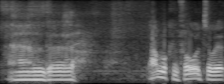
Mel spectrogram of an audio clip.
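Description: There is noticeable background noise behind the speech. A man talks at a moderate pace. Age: 50s. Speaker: vlogger. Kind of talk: casual vlog chat. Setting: outdoors. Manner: animated.

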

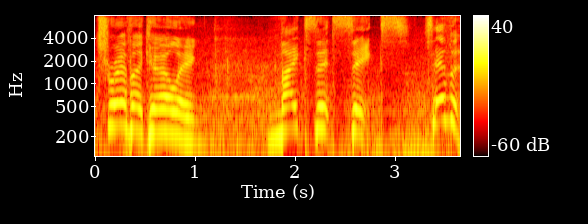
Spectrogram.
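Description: A man talks at a slow pace. Clear crowd noise and clear background noise fill the background.

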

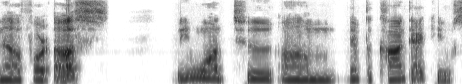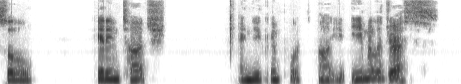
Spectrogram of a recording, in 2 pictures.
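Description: A man at a medium pitch swings his voice very widely, his tone bright and sharp and the sound dry and close with no echo. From Jamaica. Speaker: online marketing tutorial maker. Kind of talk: screencast tutorial. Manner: hesitant, many fillers.

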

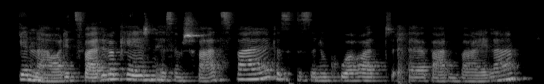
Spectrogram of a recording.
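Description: Fairly slow speech with audible room echo. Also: woman, lively intonation. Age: 40s. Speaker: yoga teacher. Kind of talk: interview. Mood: warm, smiling. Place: home room. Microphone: video call.

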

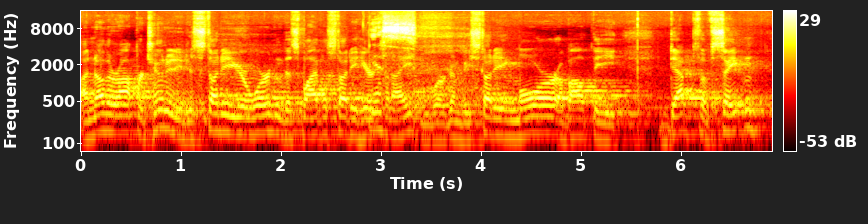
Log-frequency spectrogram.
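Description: Audible room echo and noticeable background noise surround a man speaking at a fairly quick pace with ordinary pitch variation. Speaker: pastor. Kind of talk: prayer and church announcements. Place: church. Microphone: lapel.

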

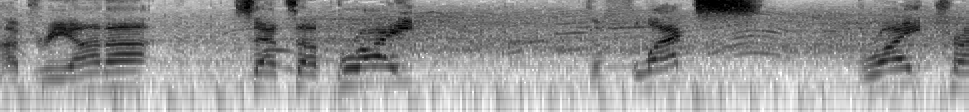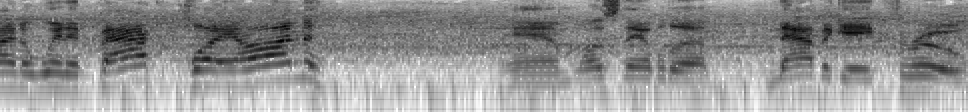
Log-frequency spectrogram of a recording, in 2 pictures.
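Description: Amid noticeable background noise, a man with a high pitch raises and projects his voice, speaking very slowly with long, frequent pauses and very wide pitch swings. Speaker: play-by-play commentator. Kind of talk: sports commentary, crisp play-by-play calls with stats and trivia. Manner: brisk, clipped play-by-play narration; dry, wry humor.

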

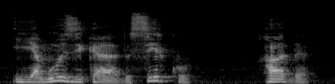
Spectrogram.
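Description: At a very slow pace, a man speaks in a theatrical tone, somewhat breathy, with ordinary pitch variation. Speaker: theatre professor reading a poem. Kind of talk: poetry reading aloud, a literary text delivered with dramatic interpretation. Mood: expressive, theatrical recitation. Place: home room. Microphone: phone near.

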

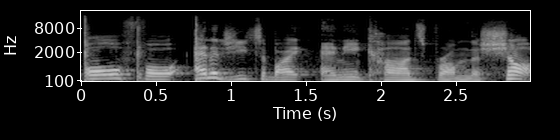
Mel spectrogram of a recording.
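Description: A man with an English accent speaks with very wide pitch swings. Light background noise can be heard. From England. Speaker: board game reviewer. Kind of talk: casual explanatory presentation; tutorial. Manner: hesitant with fillers. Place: home room.

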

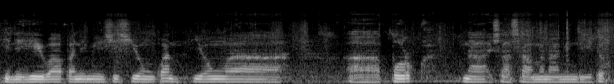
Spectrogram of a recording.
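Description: Noticeable background noise runs under this recording. A man talks with monotone, flat intonation. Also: medium pitch for a man, fairly slow pace. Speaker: vlogger. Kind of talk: casual cooking vlog. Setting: outdoors, backyard. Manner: halting, many fillers.

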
